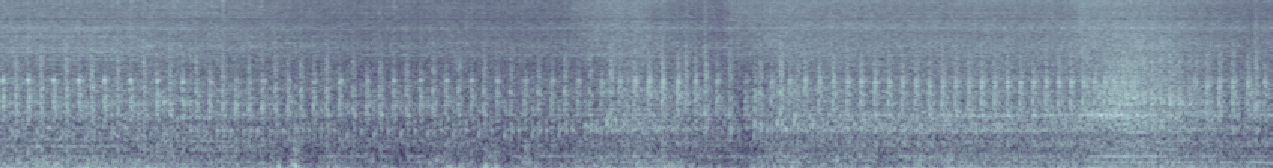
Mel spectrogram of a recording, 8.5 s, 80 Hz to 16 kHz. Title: Mercruiser 3.7 startup bad bearings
